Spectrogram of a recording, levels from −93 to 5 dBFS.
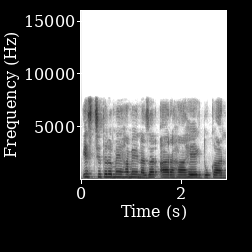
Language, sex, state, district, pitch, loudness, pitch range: Hindi, female, Madhya Pradesh, Bhopal, 240 Hz, -14 LUFS, 230-255 Hz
